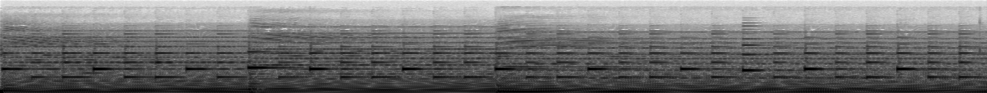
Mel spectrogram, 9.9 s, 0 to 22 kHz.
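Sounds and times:
sad Halloween piano loop: 0:00.0 - 0:09.8.

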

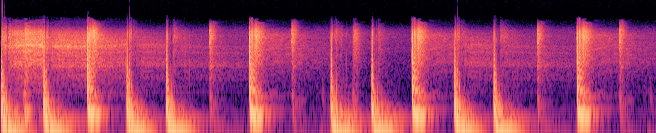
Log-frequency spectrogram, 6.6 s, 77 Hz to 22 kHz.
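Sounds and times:
boom bap drum loops: 0:00.0 - 0:06.5.

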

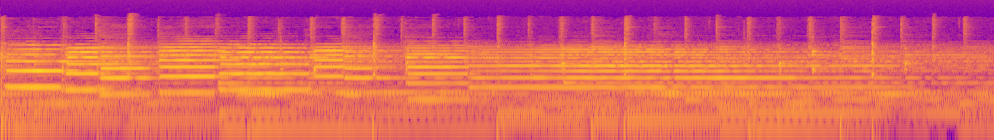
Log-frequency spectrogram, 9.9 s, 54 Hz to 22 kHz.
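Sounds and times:
horns: 0:00.0 - 0:09.2.

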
